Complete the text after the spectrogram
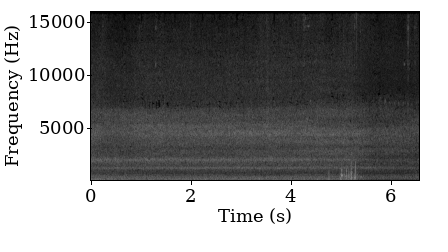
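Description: Motorcycle engines idle in the distance.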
